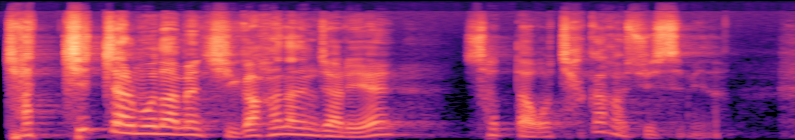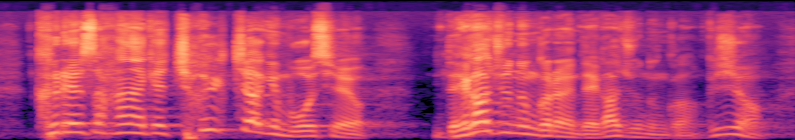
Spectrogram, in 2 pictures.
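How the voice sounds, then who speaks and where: Fast, lively pastor preaching a sermon. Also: male voice, high-pitched, vocal fry. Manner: keeps asking the congregation questions and answering them himself. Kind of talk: sermon at a midweek church service. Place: church sanctuary.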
